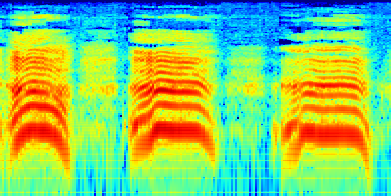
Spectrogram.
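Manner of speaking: high, loud mock moans; short high-pitched "ah" cries; imitated moans. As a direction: imitate loud noises coming through the wall. Imitating noises from other room.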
